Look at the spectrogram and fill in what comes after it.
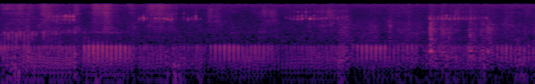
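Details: Close purring from a Burmilla or Asian kitten, one of three kittens currently seeking homes. A loud, buzzy purr swells and fades in repeated breath cycles about a second long, with soft rustles.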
